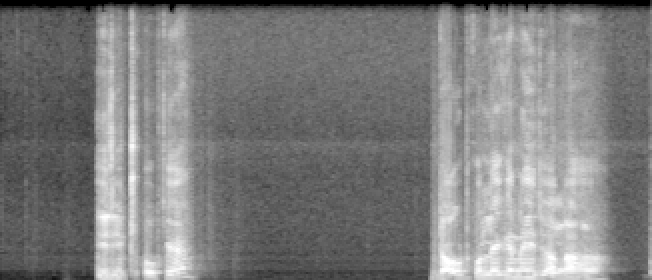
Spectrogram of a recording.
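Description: A middle-aged man speaks calmly over an online call, in two short bursts.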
